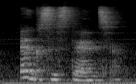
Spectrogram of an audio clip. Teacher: звук якою є і Літера в слові екзистенція з є дзвінкем к перед дзвінким перетворюється на свій дзвінкий відповідник Ґ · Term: асиміляція за дзвінкістю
